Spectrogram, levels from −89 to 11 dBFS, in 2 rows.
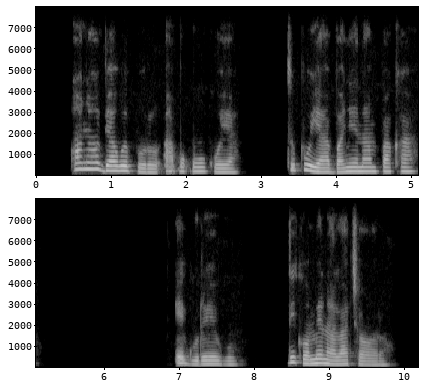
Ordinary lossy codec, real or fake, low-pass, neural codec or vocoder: Opus, 24 kbps; real; 7.2 kHz; none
